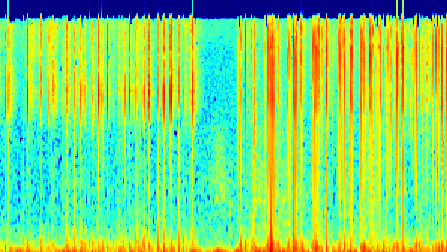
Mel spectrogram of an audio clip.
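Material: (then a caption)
Plastic. Long acrylic nails on both hands rapidly tap and scratch the red plastic screw cap and top of a small, hollow BB+C plastic supplement bottle. The result is a dense stream of sharp, bright clicks with a faint scratchy rustle between them. There is a brief pause just before the three-second mark, then the tapping resumes even faster and louder.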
